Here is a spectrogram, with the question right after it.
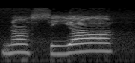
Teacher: We need to make sure that when we're saying it, we don't sound like we're joining the seen to the ya. It's not siya. It's just si and then ya.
